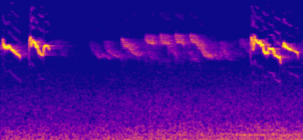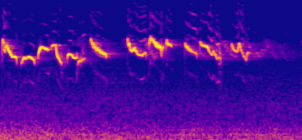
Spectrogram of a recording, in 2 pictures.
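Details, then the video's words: In the afternoon, a Japanese white-eye sings 'líu' style: a soft high warble builds into a long string of loud, fast, up-and-down twittered notes. "Chim khuyên líu buổi chiều"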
